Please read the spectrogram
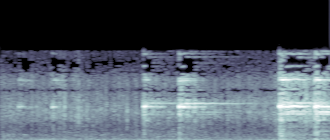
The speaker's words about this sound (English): It's getting late. There goes six bells.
